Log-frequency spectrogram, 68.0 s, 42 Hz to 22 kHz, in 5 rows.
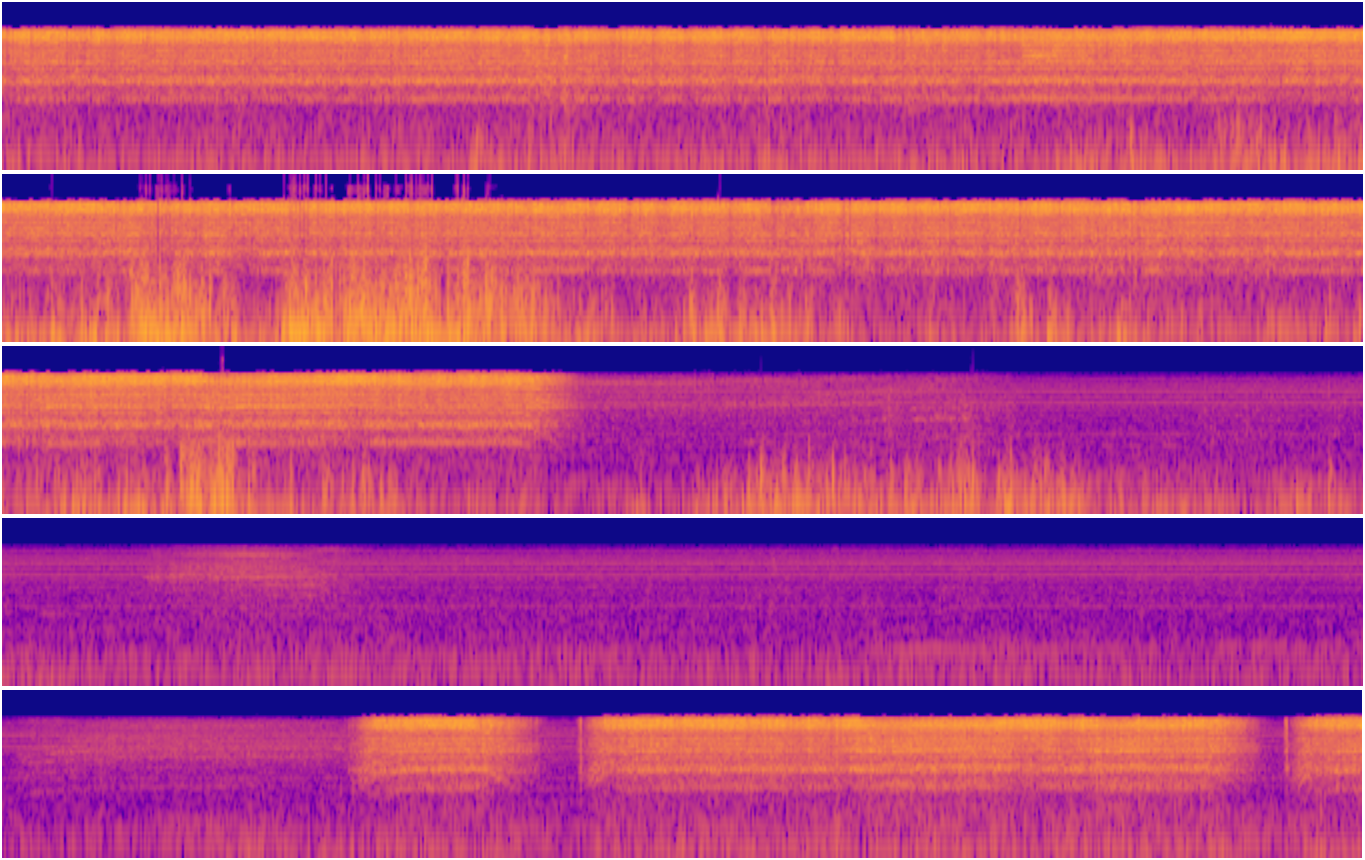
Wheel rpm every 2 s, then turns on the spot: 160, 160, 160, 160, 160, 160, 160, 160, 160, 160, 160, 160, 160, 160, 160, 160, 50, 0, 0, 0, 0, 0, 0, 0, 0, 0, 0, 0, 0, 80, 120, 160, 160, 90.
none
